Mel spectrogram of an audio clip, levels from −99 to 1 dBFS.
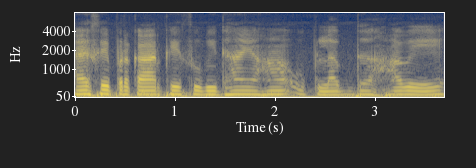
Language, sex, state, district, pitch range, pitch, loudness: Chhattisgarhi, male, Chhattisgarh, Raigarh, 125-130 Hz, 130 Hz, -18 LUFS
